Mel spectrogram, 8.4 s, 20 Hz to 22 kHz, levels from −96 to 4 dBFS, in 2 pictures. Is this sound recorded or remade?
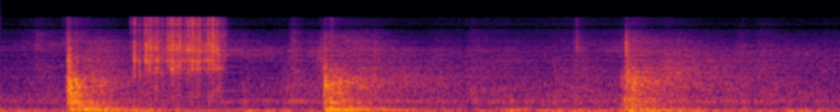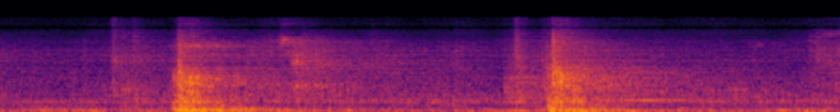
remade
